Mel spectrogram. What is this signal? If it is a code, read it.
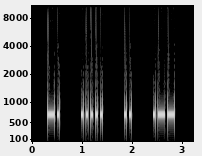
Morse code, heard as a keyed tone, about 25 wpm, spaced as for 14 wpm, 700 Hz. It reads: N5IW
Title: USA Call Signs - 4 Characters - 3x Character Spacing - 25wpm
